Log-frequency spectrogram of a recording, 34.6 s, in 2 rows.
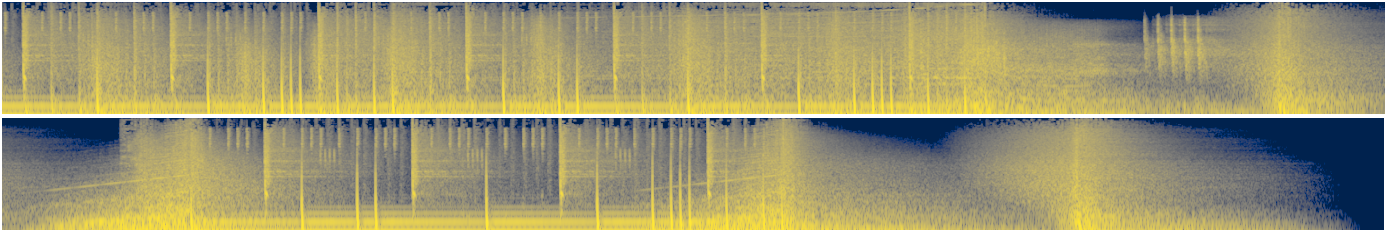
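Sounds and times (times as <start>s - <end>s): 
percussion: 0.0s - 12.9s, 14.2s - 16.8s, 19.5s - 29.5s
bass: 0.0s - 13.4s, 19.6s - 29.5s
sound effects: 3.9s - 21.7s, 24.3s - 31.7s.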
